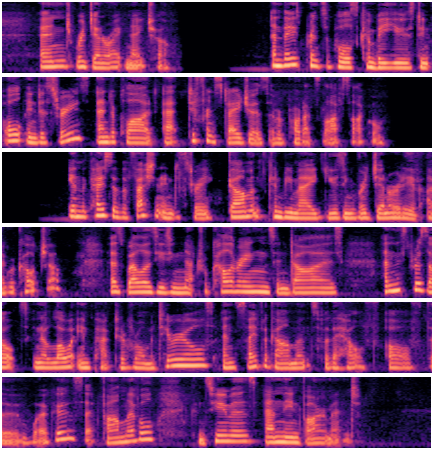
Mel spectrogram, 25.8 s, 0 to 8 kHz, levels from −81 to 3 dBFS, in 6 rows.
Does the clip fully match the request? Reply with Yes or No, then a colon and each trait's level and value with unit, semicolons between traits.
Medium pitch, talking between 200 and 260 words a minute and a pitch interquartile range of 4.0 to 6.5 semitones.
No: medium, 170 Hz; average, 165 wpm; average, 4.5 semitones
